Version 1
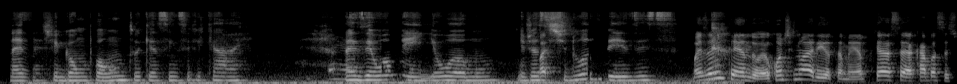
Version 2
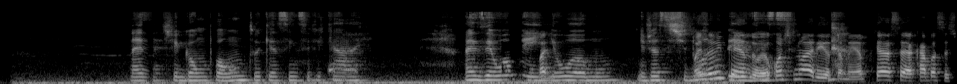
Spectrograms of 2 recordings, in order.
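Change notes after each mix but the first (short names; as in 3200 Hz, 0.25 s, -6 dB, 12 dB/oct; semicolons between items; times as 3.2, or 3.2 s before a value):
first voice: entry +1.20 s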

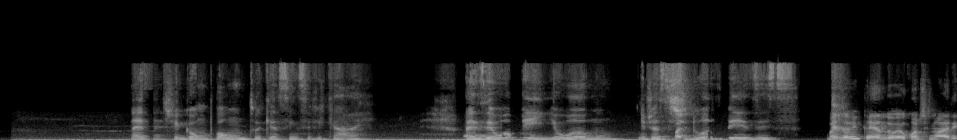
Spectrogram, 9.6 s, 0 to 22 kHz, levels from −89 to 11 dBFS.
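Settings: second voice: entry +1.35 s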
